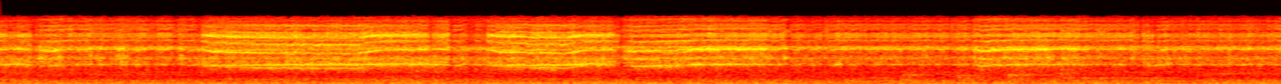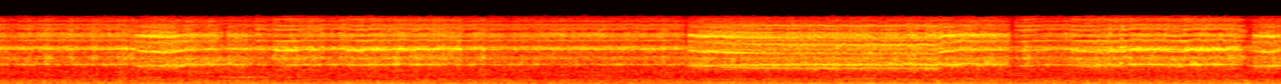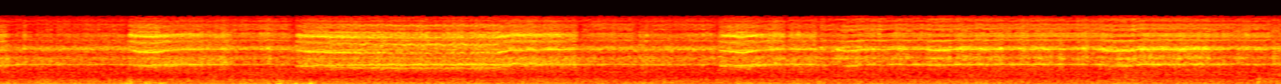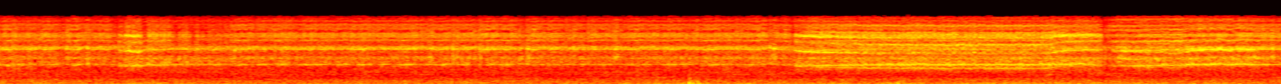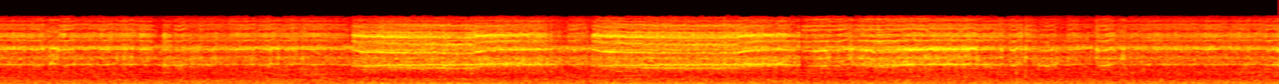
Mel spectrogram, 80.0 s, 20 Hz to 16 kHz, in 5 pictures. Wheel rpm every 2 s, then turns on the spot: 230, 220, 220, 220, 230, 230, 230, 230, 230, 230, 230, 230, 220, 210, 220, 220, 230, 230, 210, 230, 230, 230, 230, 230, 230, 230, 230, 230, 230, 210, 220, 220, 230, 230, 220, 230, 220, 230, 230, 230.
none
